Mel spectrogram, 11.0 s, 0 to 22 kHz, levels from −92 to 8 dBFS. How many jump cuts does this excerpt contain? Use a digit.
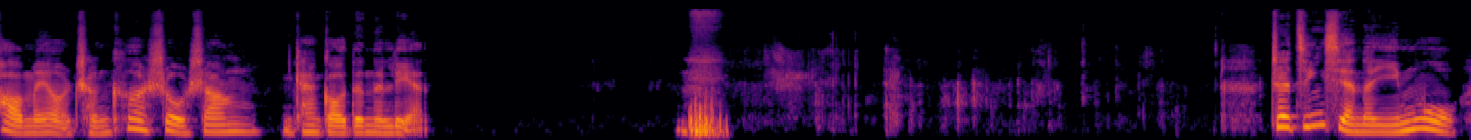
1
